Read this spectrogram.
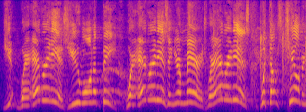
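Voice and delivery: rising pulpit exhortation; preaching build. Acted. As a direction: rise up and reach the congregation.

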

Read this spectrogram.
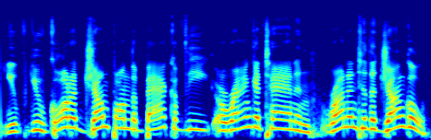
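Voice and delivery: very high, strained caricature voice; Jordan Peterson. Acted. Comic mocking the guru's weird allegories, high-pitched caricature. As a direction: push it way up into a mocking falsetto caricature. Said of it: "I almost feel like Jordan Peterson has this".

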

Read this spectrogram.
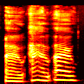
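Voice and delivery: high, drawn-out echoed cry; echoing call. A narrator's reading. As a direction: call like an echo through pipes. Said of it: "echoed through the pipes".

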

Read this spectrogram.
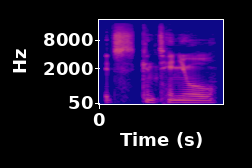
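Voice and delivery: ordinary delivery

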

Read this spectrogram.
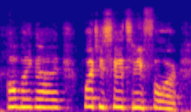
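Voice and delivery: high-pitched imitation of an alarmed passenger; mock freaked-out woman. Upset passenger protesting to the stranger, mock alarm. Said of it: "all she could do was like".

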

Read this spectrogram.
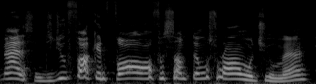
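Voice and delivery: high-pitched, incredulous telling-off; exasperated scolding. Real, not acted. Host calls out Madison over a fall, exasperated.

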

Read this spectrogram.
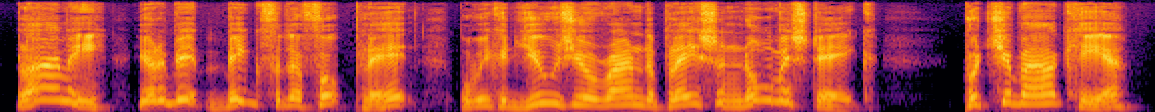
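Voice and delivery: put-on high chirpy young clerk; bright, quick recruiting officer; high eager Billy voice. Billy speaks.

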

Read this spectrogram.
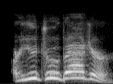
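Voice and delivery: high, loud eager question; excited stranger. Retold or imitated. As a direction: call out in thrilled recognition. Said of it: "somebody goes".

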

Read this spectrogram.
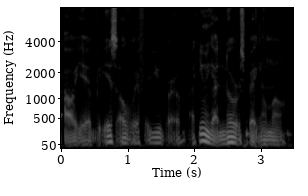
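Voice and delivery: a low, soft lament over his fate; low mock pity. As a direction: deliver it low like final condolences. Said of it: "I said".

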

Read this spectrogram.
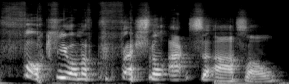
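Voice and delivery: high, explosive mock-enraged shout; acted furious outburst. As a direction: yell it as an actor finally snapping at a casting director. Imagined actor lashing out at casting director.

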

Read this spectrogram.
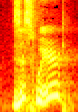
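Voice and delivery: way up high, teasing the awkward moment; playful high question. Retold or imitated. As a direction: squeak the question out in mock innocence. Pastor's question retold, very high.

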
